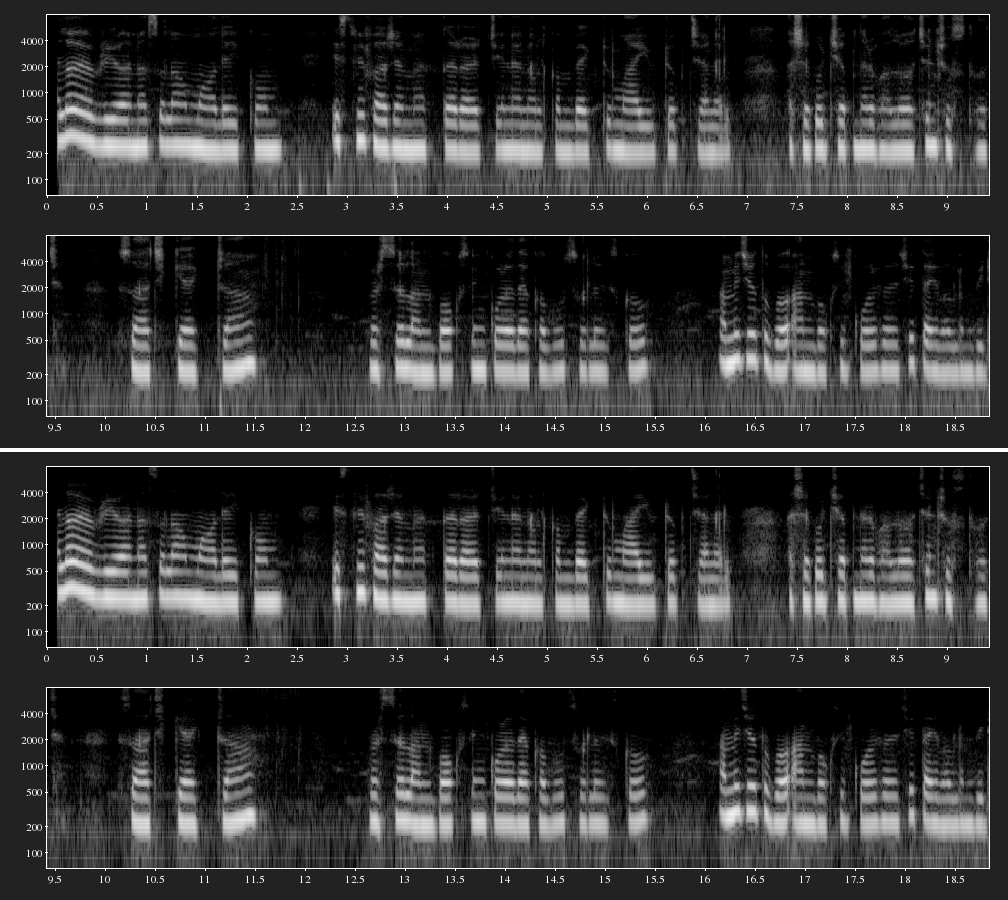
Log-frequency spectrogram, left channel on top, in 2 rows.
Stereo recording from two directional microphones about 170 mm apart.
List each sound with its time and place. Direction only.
0.1 s a woman's voice: 20° left (ahead or behind)
12.6 s a woman's voice: 25° left (ahead or behind)
16.1 s a woman's voice: 30° left (ahead or behind)
17.6 s a woman's voice: 20° left (ahead or behind)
